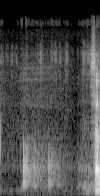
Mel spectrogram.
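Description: Marker pen writing on a whiteboard: two faint short strokes, about half a second and a second in.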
